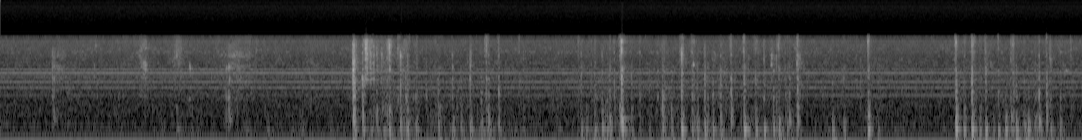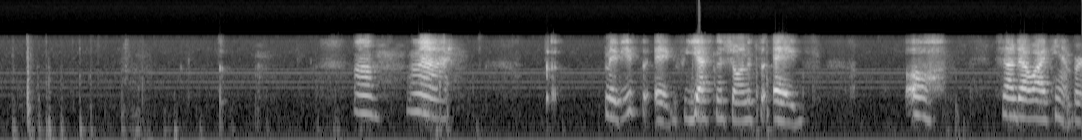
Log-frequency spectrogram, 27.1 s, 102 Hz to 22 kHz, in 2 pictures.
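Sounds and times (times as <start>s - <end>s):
electrical hum: 0.0s - 27.0s
soft low thumps and clicks: 4.4s - 11.1s, 11.9s - 16.6s.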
